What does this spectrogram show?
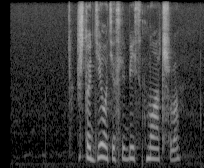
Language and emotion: Russian, angry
